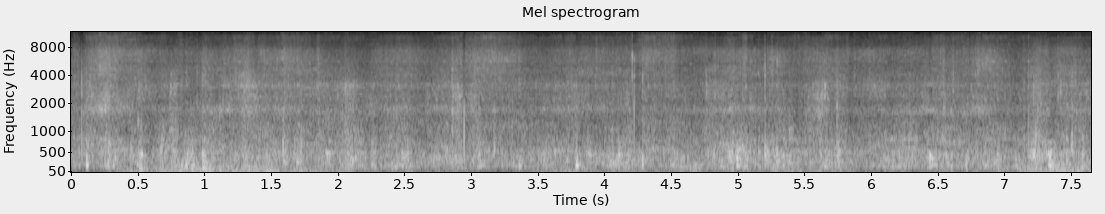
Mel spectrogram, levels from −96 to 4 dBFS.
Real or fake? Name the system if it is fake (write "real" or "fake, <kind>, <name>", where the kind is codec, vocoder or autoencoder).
fake, codec, SNAC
